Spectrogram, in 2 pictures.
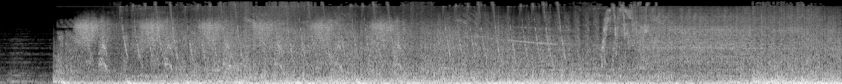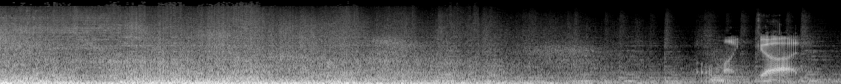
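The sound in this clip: Spaceship weapons fire a volley amid explosions, a dense, unbroken roar of booms and blasts lasting many seconds, with rapid pulsed shots early on and a swirling tone emerging near the end as the din thins out.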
